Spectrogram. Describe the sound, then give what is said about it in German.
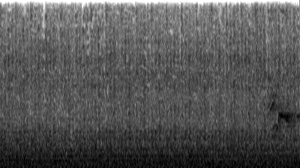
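A steady, low engine drone from a tractor driving up a hill toward an apple orchard on a bumpy ride, continuous with a rough rumbling texture and no voices. “Und schon fahren wir mit dem Traktor den Hügel darauf zu der Öpfelanlage. Oh, ist aber ziemlich holprig auf dem Traktor.”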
